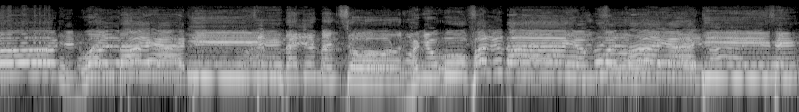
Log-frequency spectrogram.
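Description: Male voices chanting a Sufi devotional praise song in Wolof, the refrain naming Mansour, sung on long held notes that slide between pitches.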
